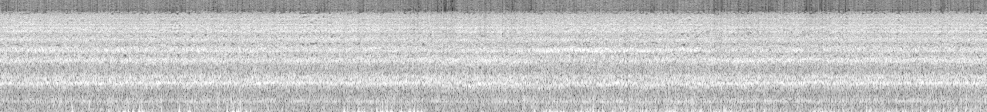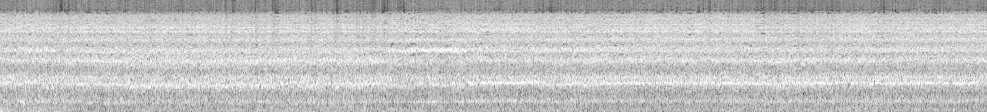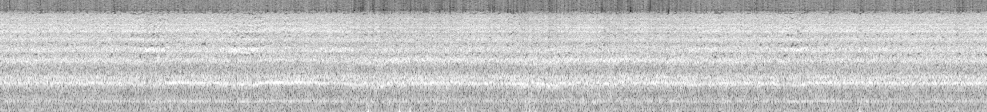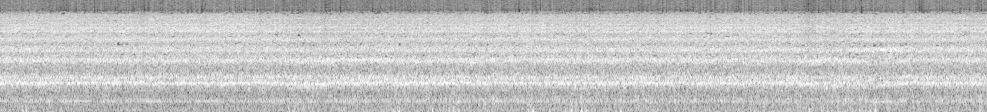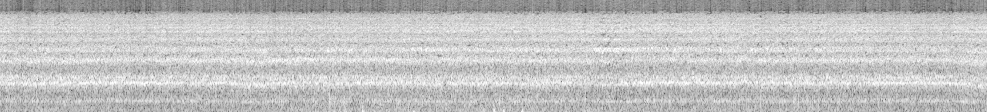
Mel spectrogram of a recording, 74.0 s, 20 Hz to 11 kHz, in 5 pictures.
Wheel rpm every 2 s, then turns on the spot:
220, 230, 230, 220, 210, 220, 230, 230, 200, 200, 210, 230, 230, 230, 230, 230, 220, 230, 230, 220, 230, 230, 240, 230, 230, 230, 230, 240, 230, 230, 230, 230, 230, 230, 220, 230, 230.
none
